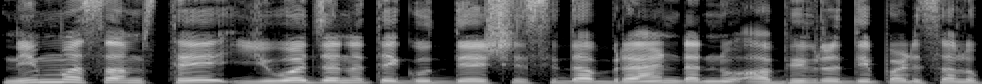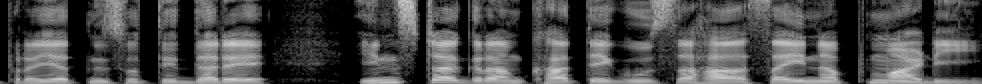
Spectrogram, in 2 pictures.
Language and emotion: Kannada, neutral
